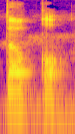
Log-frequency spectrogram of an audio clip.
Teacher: Taqhar pas di taqhar itu qa-nya ada qalqalah taqa. Jadi qalqalahnya tebal, artinya memantulkan bacaan huruf qaf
